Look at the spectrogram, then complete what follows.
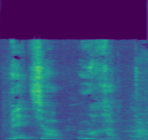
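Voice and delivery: trying Osaka dialect. Shown as a demonstration. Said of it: "どうやって言うの？ 大阪弁で".

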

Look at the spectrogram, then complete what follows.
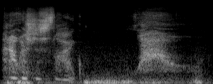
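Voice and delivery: hushed, barely voiced realization; very soft, taken aback; stunned whisper. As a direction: let it out in a whisper. Stunned at hearing herself.

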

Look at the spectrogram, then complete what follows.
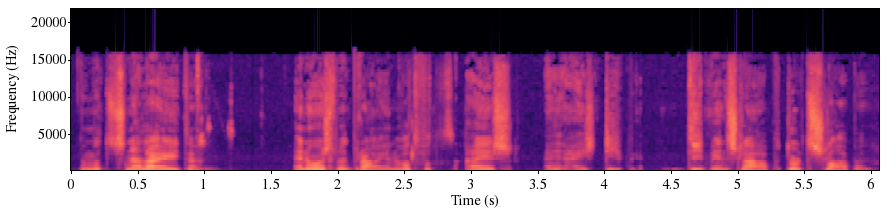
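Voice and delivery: normal talking voice

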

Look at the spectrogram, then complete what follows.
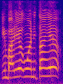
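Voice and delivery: loud, fast call to the back seat. Real, not acted. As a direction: shout back to the passengers. Calling out to friends in car.

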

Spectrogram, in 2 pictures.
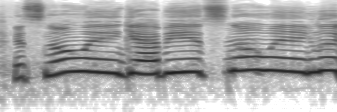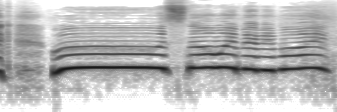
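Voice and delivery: squealy dog-parent voice with a woo; excited pet talk. Real, not acted. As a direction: gush at your puppy about the snow. Cooing at the dog in snow.

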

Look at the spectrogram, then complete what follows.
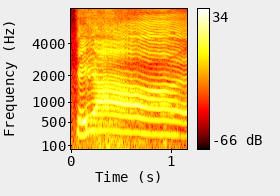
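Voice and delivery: slow, drawn-out crying call; mock sobbing wail. Hired mourner crying to the hostess, slow mock sob. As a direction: drag out the cry like a hired mourner.

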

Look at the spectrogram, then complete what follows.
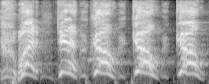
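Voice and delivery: high-pitched shouted commands; urgent shout. Real, not acted. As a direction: shout it high, urging teammates to run. Urgent orders in a game.

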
